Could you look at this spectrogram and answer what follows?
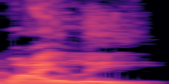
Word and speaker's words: Whyle: Whyle.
